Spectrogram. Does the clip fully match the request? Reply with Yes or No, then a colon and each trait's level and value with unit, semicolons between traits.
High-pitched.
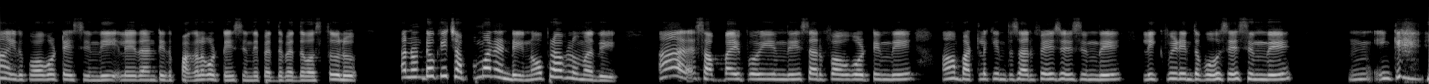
Yes: high, 230 Hz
